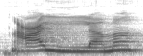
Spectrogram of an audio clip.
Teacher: عین کو واضح طور پہ نکالیں گے حلق سے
